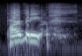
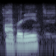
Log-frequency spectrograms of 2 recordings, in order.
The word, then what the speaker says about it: Parvati: one in the show can pronounce Parvati? Parvati, I've heard Parvati's name pronounced plenty of times correctly. Yes, when the show first began, Parvati's Poverty? name is pronounced Poverty, but my only thing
